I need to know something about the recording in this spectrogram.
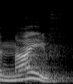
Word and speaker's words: knife: এই শব্দের উচ্চারণ হচ্ছে নাইফ। নাইফ উচ্চারণ, নাইফ। দেখেন নাইফ কিন্তু হচ্ছে না, নাইফ হচ্ছে। এই যে এখানে একটা লেটার থাকা সত্ত্বেও উচ্চারিত হচ্ছে না, এটা হচ্ছে সাইলেন্ট, মানে এই জায়গায় কি এটা সাইলেন্ট অবস্থায় আছে।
